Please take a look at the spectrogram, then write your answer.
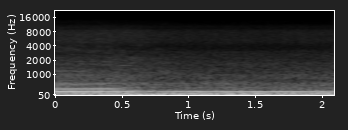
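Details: BMW E92 M3 S65 V8 on first drive after replacing the exhaust manifolds (headers) that had caused permanent limp mode since a track day, car sat nine months: deep strong steady V8 note under throttle, no ticking or exhaust leak; healthy, repair successful.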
